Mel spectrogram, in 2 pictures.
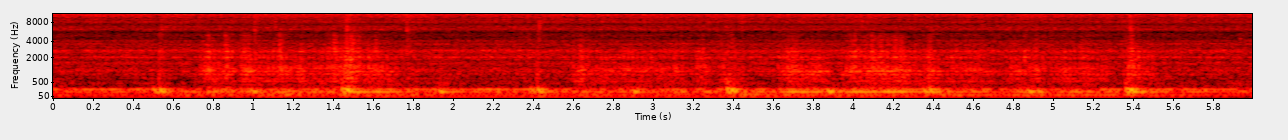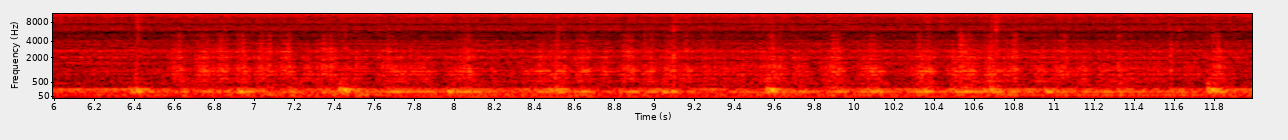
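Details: Prusa MK3S+ 3D printer humming through its moves while a sharp rattle ticks in irregularly, about once or twice a second, from the Y-axis/bed.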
